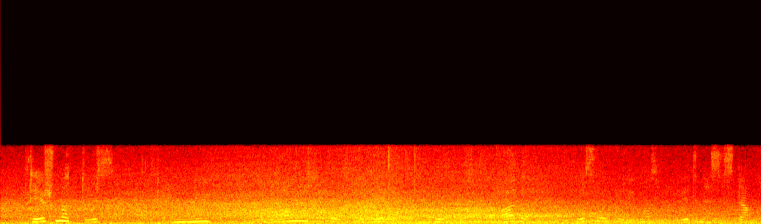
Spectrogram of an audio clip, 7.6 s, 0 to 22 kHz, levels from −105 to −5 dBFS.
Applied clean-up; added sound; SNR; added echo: none; Motor vehicle (road); -4 dB; none.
